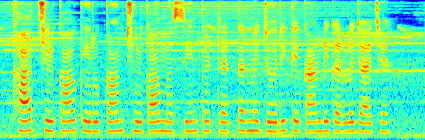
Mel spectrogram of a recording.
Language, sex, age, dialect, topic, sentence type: Maithili, male, 25-30, Angika, agriculture, statement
